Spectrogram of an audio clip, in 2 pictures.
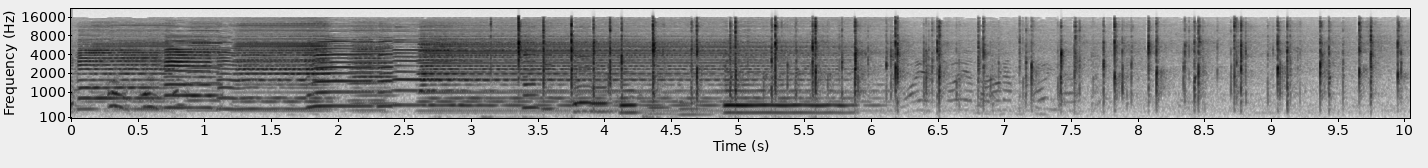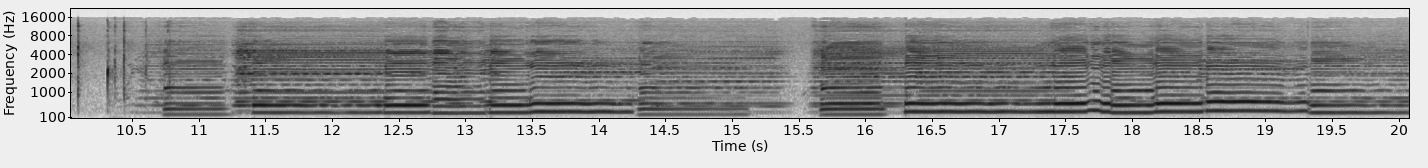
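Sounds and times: tenor saxophone melody: 0:00.0 - 0:06.2, 0:10.4 - 0:20.0
accordion: 0:00.0 - 0:07.4, 0:10.4 - 0:20.0
rhythmic hand clapping: 0:02.7 - 0:10.9.

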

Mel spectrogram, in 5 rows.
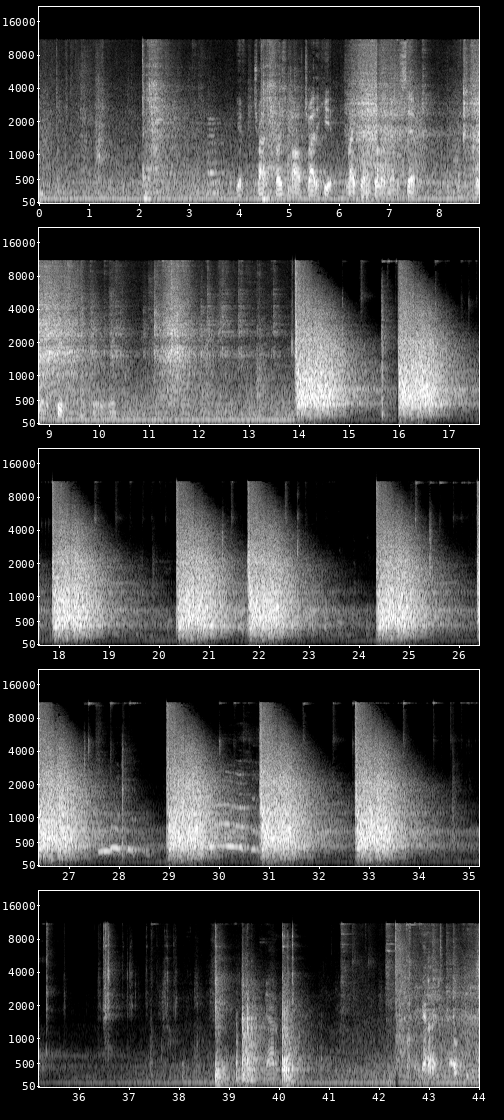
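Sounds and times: handgun shots echoing: 0:13.9 - 0:19.6, 0:20.3 - 0:23.6, 0:24.3 - 0:27.6, 0:28.9 - 0:30.1, 0:30.8 - 0:34.4.

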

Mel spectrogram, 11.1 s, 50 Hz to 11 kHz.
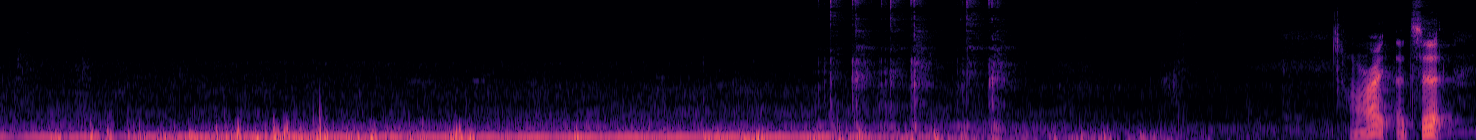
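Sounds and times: fan blades whooshing: 0:00.0 - 0:10.0
ceiling fan motor hum: 0:00.0 - 0:11.0
clicks and rattles: 0:06.1 - 0:07.7.

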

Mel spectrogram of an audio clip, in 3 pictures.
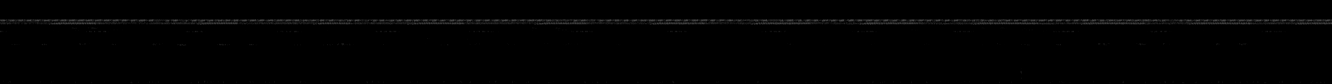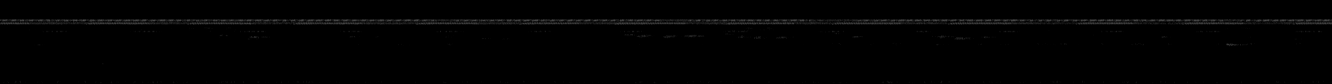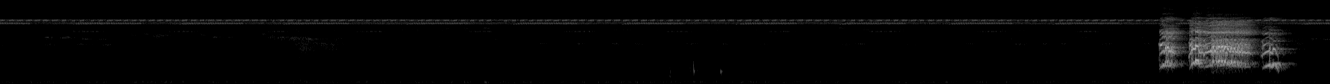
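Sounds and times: high-pitched insect chorus: 0:00.0 - 0:39.9
pulsing insect trill: 0:14.8 - 0:39.9.

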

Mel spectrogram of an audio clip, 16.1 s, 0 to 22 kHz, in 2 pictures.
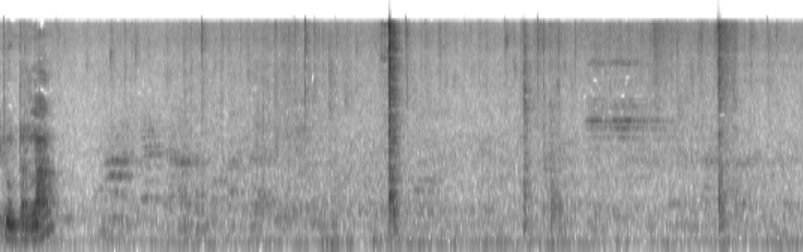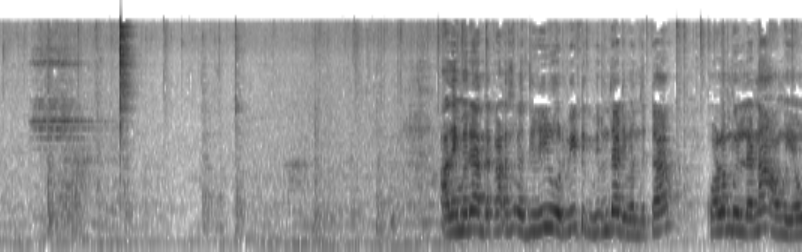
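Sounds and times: metal tongs clicking on grill: 0:03.8 - 0:04.2, 0:05.0 - 0:05.7, 0:07.0 - 0:07.8, 0:08.5 - 0:10.6.

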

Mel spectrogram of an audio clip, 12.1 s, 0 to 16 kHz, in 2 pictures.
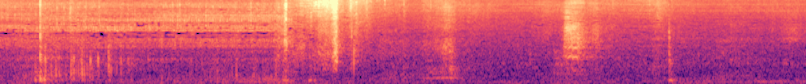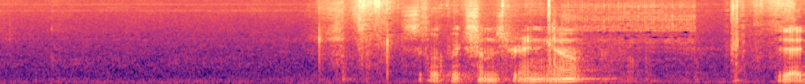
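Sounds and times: hands rustling: 0:08.4 - 0:09.2.

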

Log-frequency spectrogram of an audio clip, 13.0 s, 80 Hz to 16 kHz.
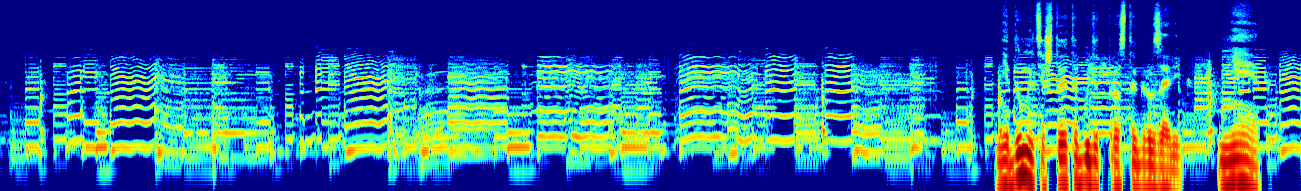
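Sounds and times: guitar melody with bent notes: 0:00.0 - 0:09.9.

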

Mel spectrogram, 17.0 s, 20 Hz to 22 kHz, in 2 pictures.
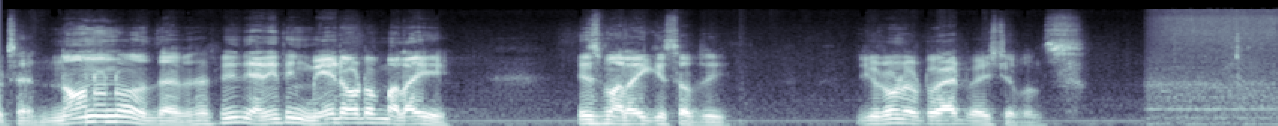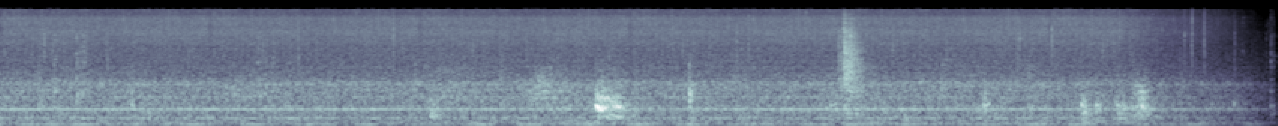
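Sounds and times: faint steady hum: 0:00.0 - 0:17.0
food sizzling in a pan: 0:07.6 - 0:17.0.

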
